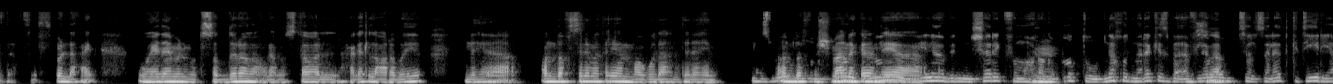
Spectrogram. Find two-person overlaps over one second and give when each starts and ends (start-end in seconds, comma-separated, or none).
7.8-9.2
